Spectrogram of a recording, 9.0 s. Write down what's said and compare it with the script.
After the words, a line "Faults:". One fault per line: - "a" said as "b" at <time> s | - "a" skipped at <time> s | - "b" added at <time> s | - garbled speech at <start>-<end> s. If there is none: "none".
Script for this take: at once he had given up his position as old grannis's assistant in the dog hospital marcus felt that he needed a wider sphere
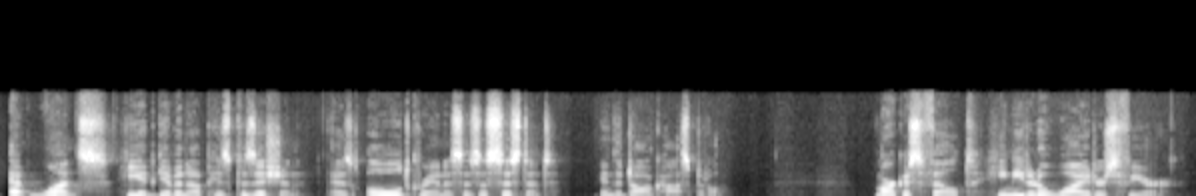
at once he had given up his position as old grannis's assistant in the dog hospital marcus felt he needed a wider sphere
Faults:
- "that" skipped at 7.3 s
